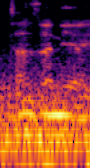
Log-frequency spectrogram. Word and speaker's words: Tanzania: I also want to go to, I believe I'm pronouncing it right, Tanzania. Tanzania, yes.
